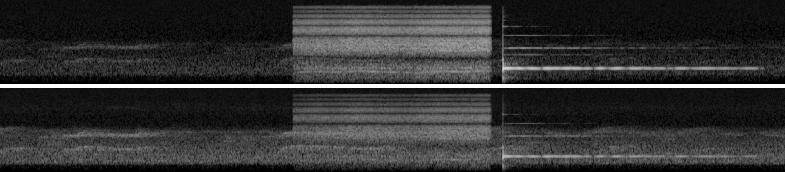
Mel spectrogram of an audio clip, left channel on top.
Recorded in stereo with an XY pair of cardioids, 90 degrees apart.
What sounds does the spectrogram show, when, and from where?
0.0 s running water: 65° right
2.9 s hammering: 55° left
5.0 s a bell: 45° left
